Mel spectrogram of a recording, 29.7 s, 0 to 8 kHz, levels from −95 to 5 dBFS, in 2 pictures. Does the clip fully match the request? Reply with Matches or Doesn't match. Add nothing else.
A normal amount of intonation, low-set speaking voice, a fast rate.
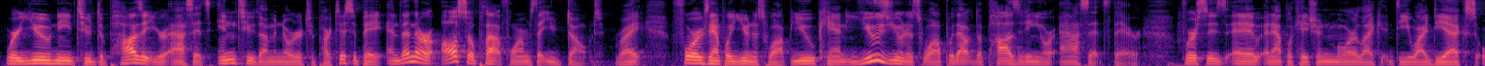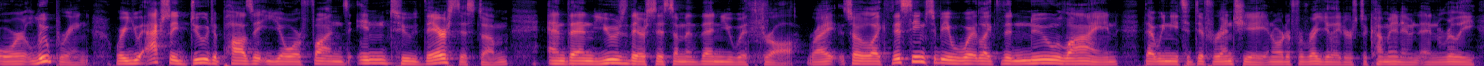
Doesn't match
